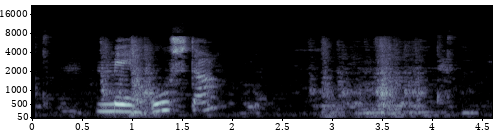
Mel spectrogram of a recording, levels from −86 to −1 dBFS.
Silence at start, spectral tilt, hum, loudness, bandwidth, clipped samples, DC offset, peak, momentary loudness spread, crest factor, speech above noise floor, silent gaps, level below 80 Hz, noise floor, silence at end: 0.1 s; -3 dB/octave; none; -29 LUFS; 7.6 kHz; under 0.1%; under 0.1%; -14 dBFS; 25 LU; 20 dB; 39 dB; none; -70 dBFS; -67 dBFS; 0.15 s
